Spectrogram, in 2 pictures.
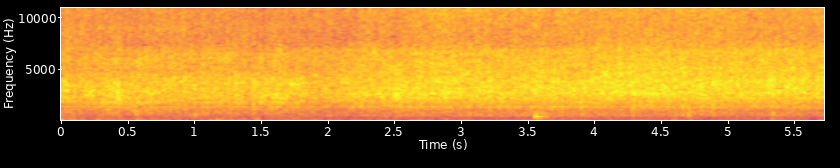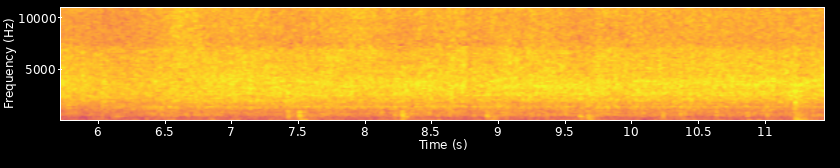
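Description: Strips of raw turkey breast searing in hot clarified butter in a frying pan: a steady sizzle with a few small pops.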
